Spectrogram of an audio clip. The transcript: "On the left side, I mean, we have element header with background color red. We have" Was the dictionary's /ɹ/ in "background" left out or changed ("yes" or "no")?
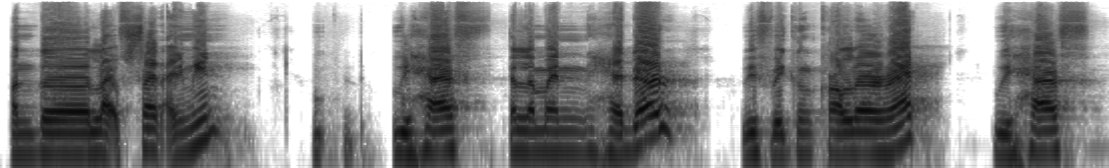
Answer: yes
